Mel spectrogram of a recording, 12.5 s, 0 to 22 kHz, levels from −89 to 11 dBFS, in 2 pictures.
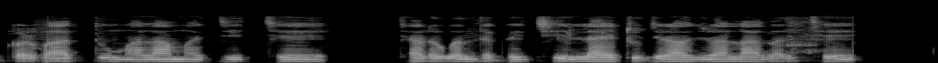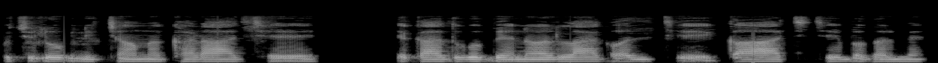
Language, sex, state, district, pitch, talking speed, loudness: Maithili, male, Bihar, Madhepura, 125 Hz, 145 wpm, -30 LUFS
